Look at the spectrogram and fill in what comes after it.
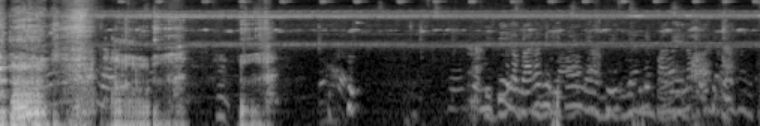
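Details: Leopard caught in a cage trap at midnight in Champavadi village, Vyara taluka: two seconds of deep, loud, rough roaring and growling at the start, then men talking quietly over a steady high electronic whine.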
